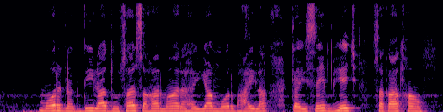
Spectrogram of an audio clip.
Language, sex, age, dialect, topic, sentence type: Chhattisgarhi, female, 31-35, Central, banking, question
